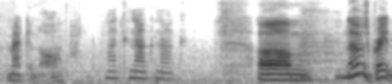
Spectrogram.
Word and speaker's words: Mackinac: to mackinac island which is spelled mackinac but pronounced mackinac knock-knock um that was great the upper peninsula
